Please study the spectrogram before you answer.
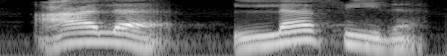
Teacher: سورة الاسراء 34 اسی طرح التي تطلع على الافئده، على الاف لام ساکن ہے، صحیح ساکن ہے، حمزہ متحرک، على الافئده حمزہ گر گیا اور اس کی حرکت ہم نے لام کو دے دی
